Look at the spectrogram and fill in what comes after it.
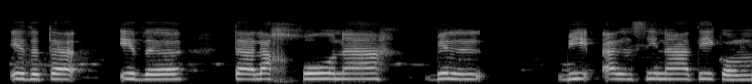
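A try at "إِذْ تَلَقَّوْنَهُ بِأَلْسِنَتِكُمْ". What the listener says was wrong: پھر سے پڑھیے تلخونہ نہیں ہے، دیکھیے آپ ذرا نہیں، لام پہ آپ پیش لگائے، تلا قاف پہ تشدید ہے نا.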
